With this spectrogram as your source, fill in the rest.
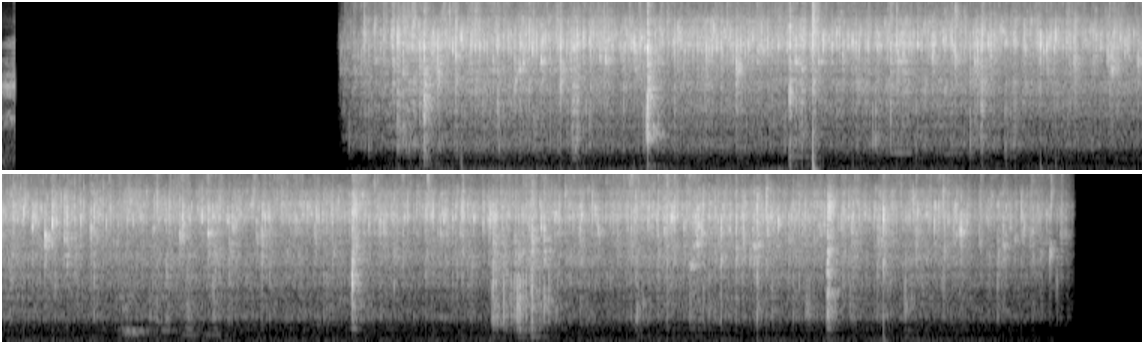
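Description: Fish sizzling steadily in hot oil in a home kitchen, a loud continuous crackle with scattered sharper pops and occasional stirring clatter, running alone after a brief silence.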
